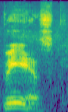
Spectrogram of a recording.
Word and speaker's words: bisque: Wait, ain't it bis? They were pronounced bisque. Bis bis. Oh my goodness. You're going to get fox a corner. Bis. Bis. No, it's just bisque.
